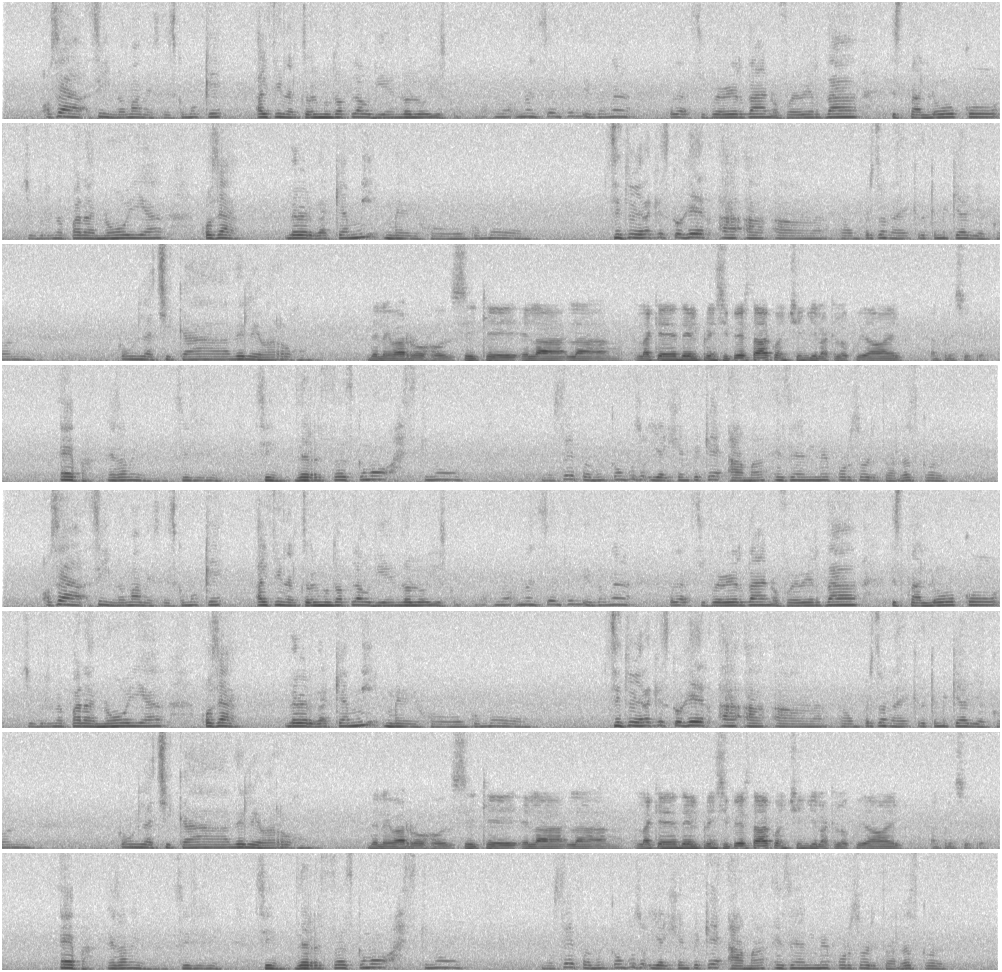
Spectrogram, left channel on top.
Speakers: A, on the right; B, on the left.
A: O sea, sí, no mames, es como que al final todo el mundo aplaudiéndolo y es como, no, no, no estoy entendiendo nada. O sea, si fue verdad, no fue verdad, está loco, sufre una paranoia. O sea, de verdad que a mí me dejó como, si tuviera que escoger a, a- a- a un personaje, creo que me quedaría con, con la chica de Leva Rojo.
B: del Eva Rojo. Sí, que eh, la, la, la que desde el principio estaba con Shinji, la que lo cuidaba él al principio.
A: Epa, esa misma, sí, sí, sí, sí. De resto es como, "Ah, es que no. No sé, fue muy confuso. Y hay gente que ama ese anime por sobre todas las cosas.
